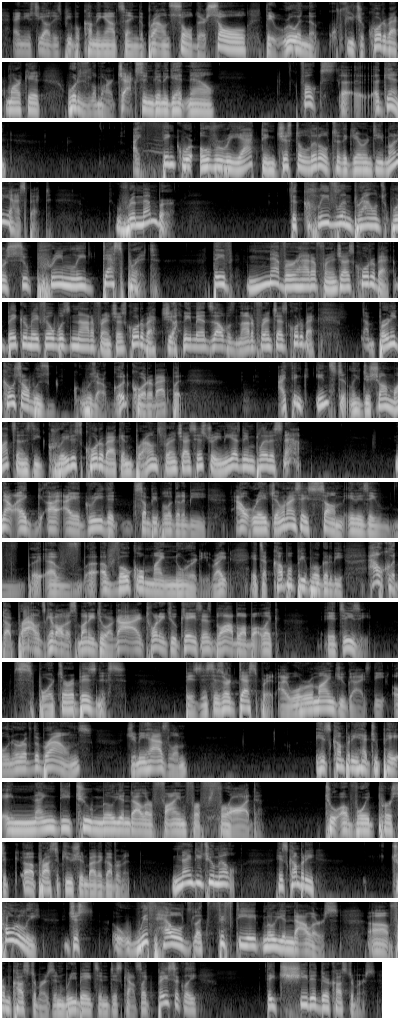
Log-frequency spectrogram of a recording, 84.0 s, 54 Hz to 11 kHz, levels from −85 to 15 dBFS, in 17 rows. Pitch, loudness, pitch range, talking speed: 125 Hz, -19 LUFS, 105-155 Hz, 155 wpm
